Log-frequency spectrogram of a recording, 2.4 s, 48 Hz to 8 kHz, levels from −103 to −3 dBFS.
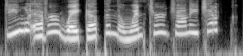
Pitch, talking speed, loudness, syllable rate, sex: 340 Hz, 245 wpm, -18 LUFS, 6.6 syllables/s, female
